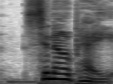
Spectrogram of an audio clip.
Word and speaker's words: Sinope: Number seven, Sinope is a moon of which planet in the solar system? I'll spell it just in case I've pronounced it wrong. S-I-N-O-P-E. Sinope. Question number seven, Sinope, S-I-N-O-P-E, is a moon of which planet in the solar system?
